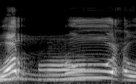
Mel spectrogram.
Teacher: را مشدد ہے تو اس پہ را کو ہم نے کلیئر کرنا ہے اور اس پر ڈبل لیٹر ڈبل ساؤنڈ جو ہے کلیئرلی کرنا ہے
